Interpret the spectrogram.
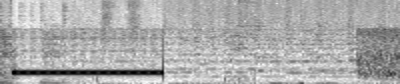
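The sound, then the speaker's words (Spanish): A loud, steady telephone dial tone, heard while a call is being dialed, holds one pitch for about a second and a half, then cuts off abruptly, leaving faint line hiss and quiet background noise. “Qué bárbaro, ahí se está marcando, no haga ruido.”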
